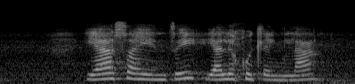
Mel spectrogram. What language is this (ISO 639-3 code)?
sot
